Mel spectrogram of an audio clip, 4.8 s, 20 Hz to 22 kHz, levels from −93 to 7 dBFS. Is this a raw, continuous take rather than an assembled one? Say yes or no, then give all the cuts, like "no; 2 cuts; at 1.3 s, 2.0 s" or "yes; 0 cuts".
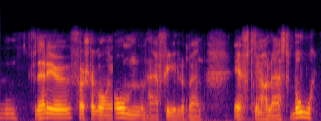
no; 2 cuts; at 1.7 s, 3.8 s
